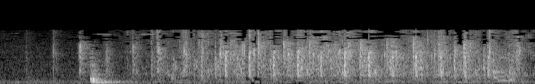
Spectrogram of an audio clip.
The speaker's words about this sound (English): We don't need to applaud after each time, so that'll burn up a little few seconds here and there. So we'll have one big round of applause at the end for both of our participants.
